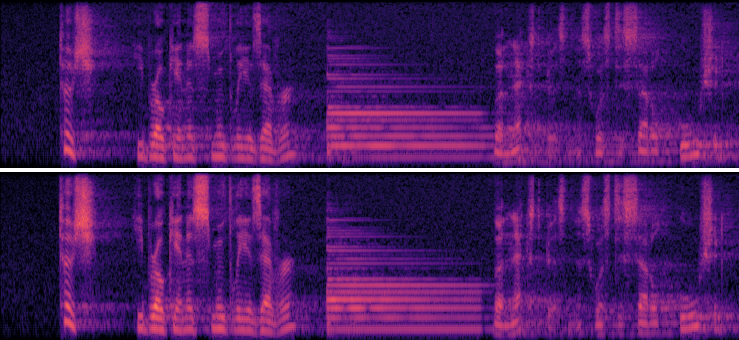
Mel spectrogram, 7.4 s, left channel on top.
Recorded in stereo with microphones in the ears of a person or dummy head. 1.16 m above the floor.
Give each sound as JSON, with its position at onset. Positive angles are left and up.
{"t": 0.6, "sound": "a man speaking", "side_deg": -25, "distance_m": 0.5}
{"t": 3.3, "sound": "a guitar", "side_deg": -45, "distance_m": 2.5}
{"t": 4.9, "sound": "a man speaking", "side_deg": -50, "distance_m": 1.8}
